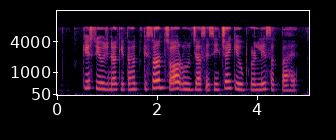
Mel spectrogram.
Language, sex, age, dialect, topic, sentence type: Hindi, female, 18-24, Marwari Dhudhari, agriculture, question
